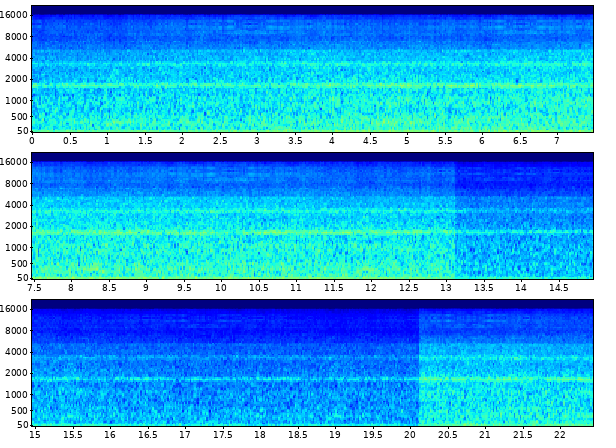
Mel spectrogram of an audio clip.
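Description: A jet engine roars with a steady high whine.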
